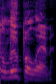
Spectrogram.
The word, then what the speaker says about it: Lupulin: If you missed a loop, you keep saying lupulin, like Rufulin. It's Lupulin. That's how it's pronounced.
